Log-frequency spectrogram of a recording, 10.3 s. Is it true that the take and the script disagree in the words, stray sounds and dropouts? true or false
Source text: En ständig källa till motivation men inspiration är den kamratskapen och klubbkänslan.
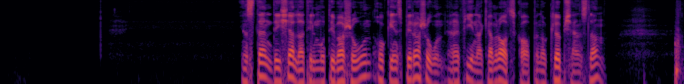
true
